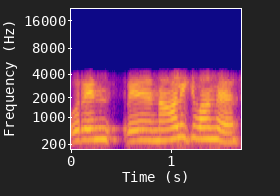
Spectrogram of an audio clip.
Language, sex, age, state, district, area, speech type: Tamil, female, 30-45, Tamil Nadu, Cuddalore, rural, conversation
